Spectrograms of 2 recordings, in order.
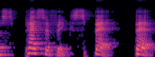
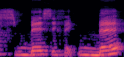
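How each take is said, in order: First: "specific" with P straight after S; clear SP. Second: "specific" said as "sbecific"; voiced B after the S in "specific", then "be". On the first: Teacher explaining to students, clear P in "specific". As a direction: isolate "spe" and "pe" with a clean P. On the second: Teacher showing the mistake, B in "specific". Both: Shown as a demonstration. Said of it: "not specific".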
